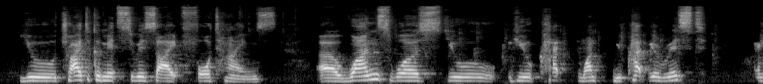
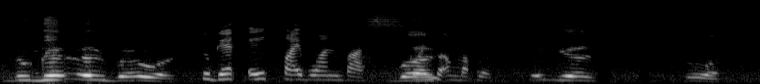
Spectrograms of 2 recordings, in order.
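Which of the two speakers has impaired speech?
The second: severe cerebral palsy; severe, types with toes, past surgery; more pain since surgery, fatigue; speech hard to understand, wife interprets.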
